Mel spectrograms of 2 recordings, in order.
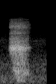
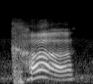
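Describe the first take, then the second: First: The k is said alone without a vowel. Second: The k is followed by a vowel sound. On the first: It is the pure consonant sound. The speaker calls it right. "if I just say k, ... limiting the vowel aspect" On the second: It carries loudly across a room. The speaker calls it wrong. "I can say ka, and everyone for three miles can hear me"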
